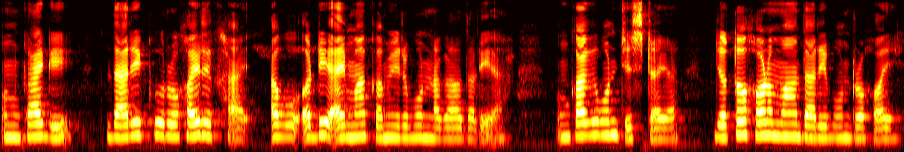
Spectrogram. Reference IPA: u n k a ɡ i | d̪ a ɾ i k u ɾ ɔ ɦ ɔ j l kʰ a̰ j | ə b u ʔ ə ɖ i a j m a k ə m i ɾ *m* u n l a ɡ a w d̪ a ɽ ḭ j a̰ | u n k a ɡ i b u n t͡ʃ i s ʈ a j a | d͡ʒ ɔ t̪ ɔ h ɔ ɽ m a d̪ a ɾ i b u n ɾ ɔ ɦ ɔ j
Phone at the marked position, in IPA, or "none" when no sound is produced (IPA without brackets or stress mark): b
